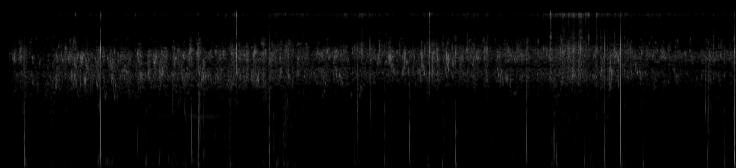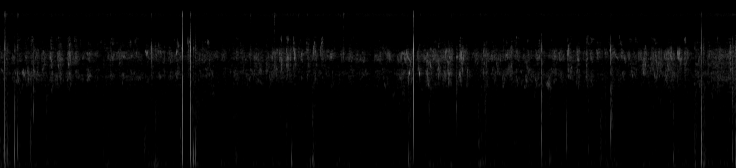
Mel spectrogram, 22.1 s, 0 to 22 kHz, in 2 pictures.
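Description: Open-field ambience: a steady high chirping chorus, with frequent sharp clicks and crackles throughout, the loudest about 11 and 14 seconds in.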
